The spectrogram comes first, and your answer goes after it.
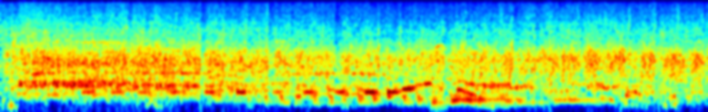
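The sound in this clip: The Minute Waltz plays as theme music at the start of a comedy panel show, its melody running continuously beneath loud, sustained audience applause.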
